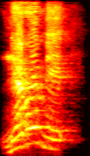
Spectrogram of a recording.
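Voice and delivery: "Never admit" slow, high and loud, punched hard; stress on NEVER ADMIT. Shown as a demonstration. Lawyer drilling viewers with the phrase, loud and slow. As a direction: hammer the words "Never admit" home. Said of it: "So just remember this phrase".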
